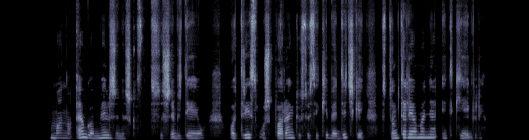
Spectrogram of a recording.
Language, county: Lithuanian, Vilnius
